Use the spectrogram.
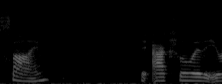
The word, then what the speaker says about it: sine: S written short s i n not pronounced sin. It's sign.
